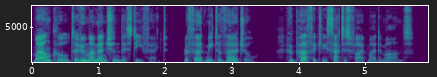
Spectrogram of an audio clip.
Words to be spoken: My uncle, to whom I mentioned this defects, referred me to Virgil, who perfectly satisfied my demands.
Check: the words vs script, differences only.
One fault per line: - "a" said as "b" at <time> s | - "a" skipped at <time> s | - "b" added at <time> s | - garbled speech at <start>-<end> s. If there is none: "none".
- "defects" said as "defect" at 1.5 s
